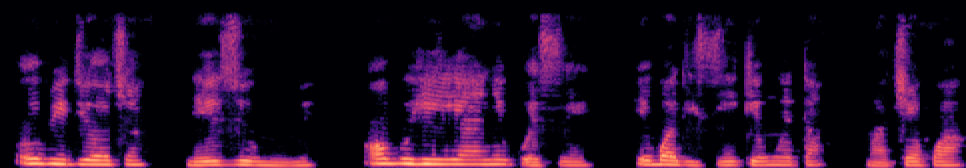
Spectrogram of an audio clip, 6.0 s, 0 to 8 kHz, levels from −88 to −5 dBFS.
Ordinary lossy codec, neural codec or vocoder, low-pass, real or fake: none; none; 7.2 kHz; real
